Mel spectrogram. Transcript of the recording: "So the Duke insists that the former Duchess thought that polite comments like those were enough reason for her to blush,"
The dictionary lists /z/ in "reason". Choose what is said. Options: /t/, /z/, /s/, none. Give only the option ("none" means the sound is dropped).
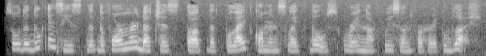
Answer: /s/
